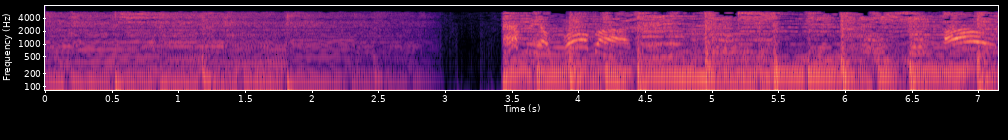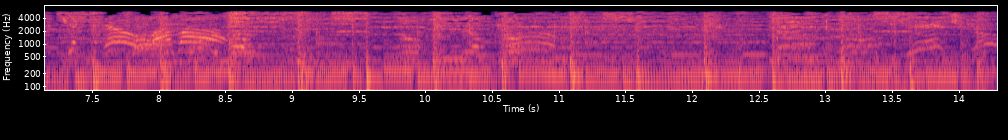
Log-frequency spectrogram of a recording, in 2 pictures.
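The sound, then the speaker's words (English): A bouncy, upbeat disco-style music bumper for the cooking show Cooking Like a Pro, with duck-like quacking vocals over a steady beat, briefly cutting out near the start before resuming loud and full. “I couldn't find a kitchen, or excuse me, a chicken bumper, so we went with the duck.”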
